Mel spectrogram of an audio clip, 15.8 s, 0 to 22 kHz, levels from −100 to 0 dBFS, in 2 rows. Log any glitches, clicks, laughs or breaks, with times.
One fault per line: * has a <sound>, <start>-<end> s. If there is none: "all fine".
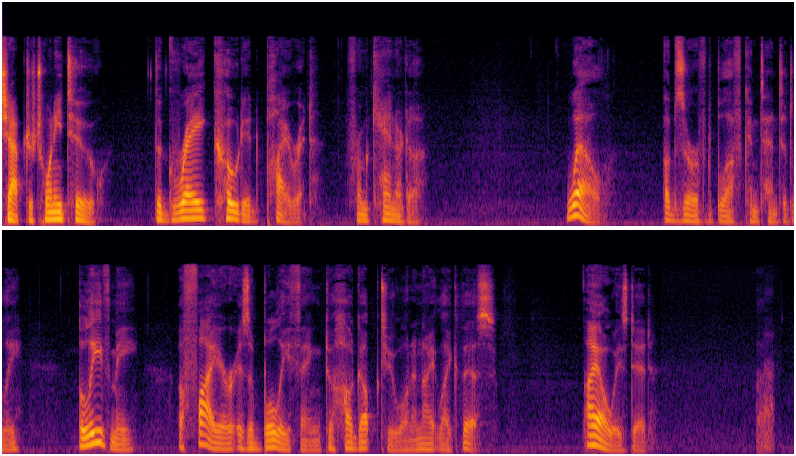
* has a laugh, 15.5-15.6 s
